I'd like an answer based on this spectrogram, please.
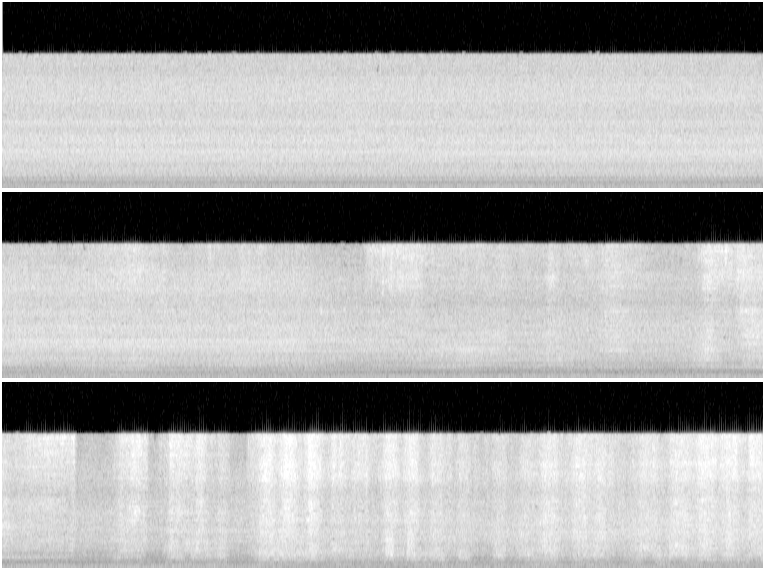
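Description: Steady running hum and hiss of a workshop machine. From about two-thirds of the way through, irregular scratchy strokes of a glue brush being worked over the suede side of a leather piece.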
